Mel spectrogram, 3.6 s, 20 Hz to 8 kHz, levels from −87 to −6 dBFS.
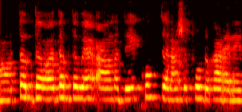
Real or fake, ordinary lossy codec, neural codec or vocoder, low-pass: fake; none; codec, 16 kHz, 4 kbps, FreqCodec, larger model; none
